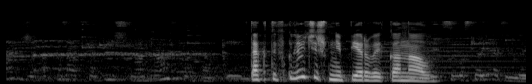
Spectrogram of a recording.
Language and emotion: Russian, angry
